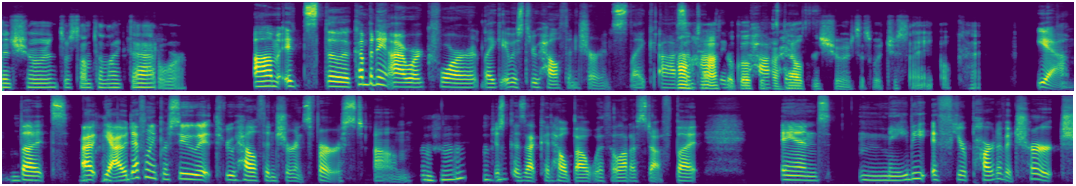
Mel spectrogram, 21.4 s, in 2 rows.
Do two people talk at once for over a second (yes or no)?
yes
